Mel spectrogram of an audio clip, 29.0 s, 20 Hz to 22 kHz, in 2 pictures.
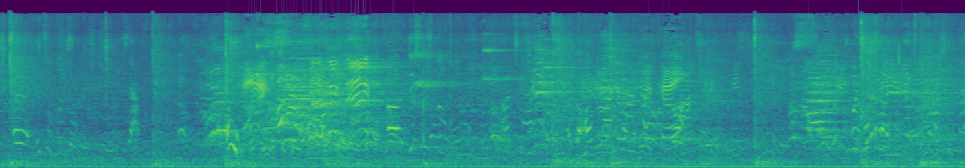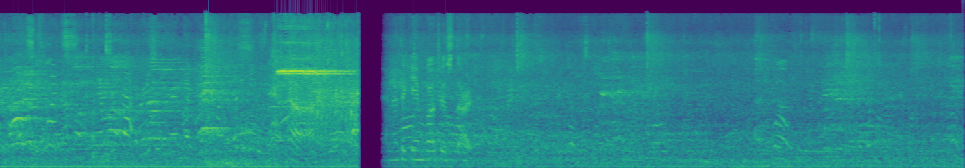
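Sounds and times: voices of players and spectators: 0.0 - 28.9
referee's whistle: 18.6 - 19.9.

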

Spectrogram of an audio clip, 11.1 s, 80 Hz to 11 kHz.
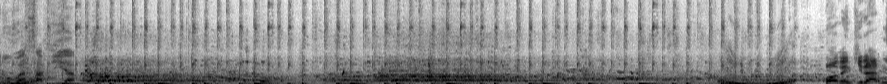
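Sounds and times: turkeys gobbling: 0.0 - 11.0.

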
